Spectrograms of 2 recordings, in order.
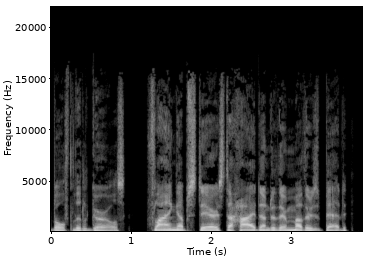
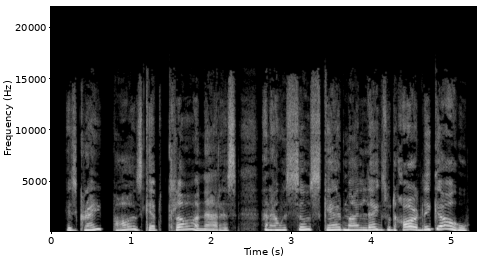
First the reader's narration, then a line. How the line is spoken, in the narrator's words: quavered Roxy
